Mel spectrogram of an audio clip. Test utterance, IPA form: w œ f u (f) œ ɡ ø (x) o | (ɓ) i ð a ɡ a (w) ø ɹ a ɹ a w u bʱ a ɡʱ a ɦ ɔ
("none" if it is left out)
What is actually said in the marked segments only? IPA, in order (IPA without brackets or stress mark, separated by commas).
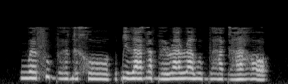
bʱ, x, ɓ, b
